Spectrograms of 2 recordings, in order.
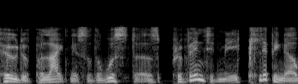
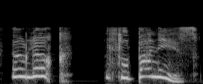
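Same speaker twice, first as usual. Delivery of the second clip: put-on gushing girl; 4 dB louder than usual. Madeline gushing over rabbits.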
